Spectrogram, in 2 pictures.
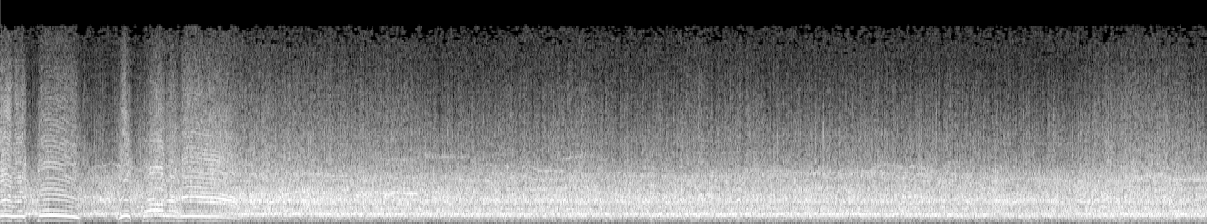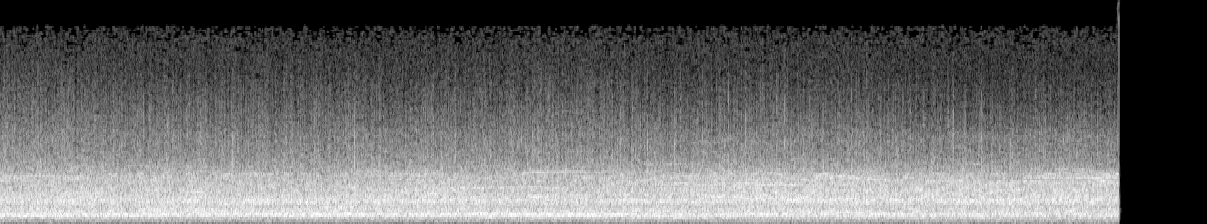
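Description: Baseball stadium crowd cheering and applauding a home run, a dense steady roar that runs on without a break. A broadcaster's excited call rises over it in the first two seconds.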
